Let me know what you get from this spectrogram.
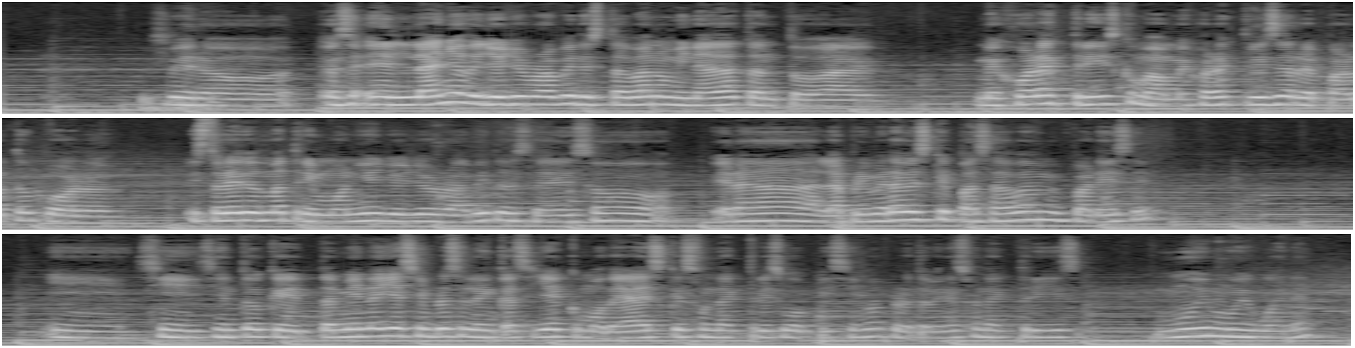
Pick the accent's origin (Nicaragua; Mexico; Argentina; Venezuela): Mexico; como mexicano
